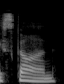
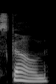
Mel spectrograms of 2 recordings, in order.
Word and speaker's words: scone: In the north and Scotland, people often say scone, rhyming with gone, while in the south, it's pronounced scone, rhyming with stone.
